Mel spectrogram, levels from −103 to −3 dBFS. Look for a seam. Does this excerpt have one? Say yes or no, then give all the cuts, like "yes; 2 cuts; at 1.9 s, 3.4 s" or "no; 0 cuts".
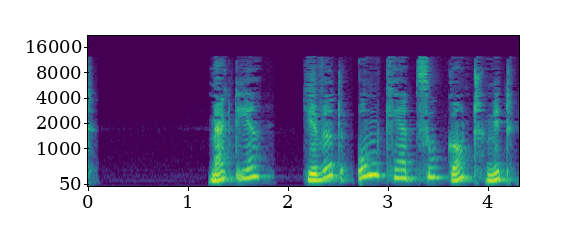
no; 0 cuts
